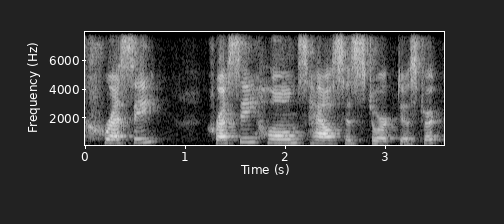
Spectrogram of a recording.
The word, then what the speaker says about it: Cressy: All right, Cressy, and it's pronounced Cressy, Cressy Holmes House Historic District, Middle Township, Cape May County.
